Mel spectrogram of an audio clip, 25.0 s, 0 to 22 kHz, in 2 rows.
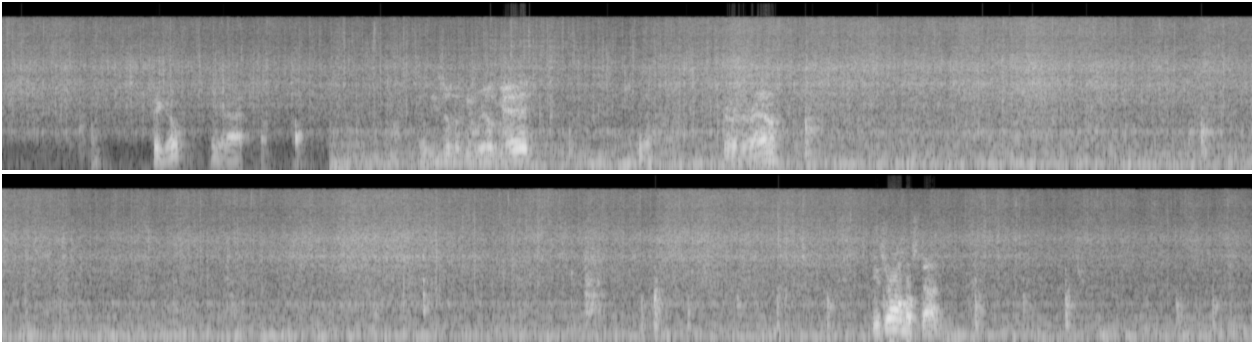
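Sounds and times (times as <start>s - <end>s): mushrooms sizzling in a frying pan: 0.0s - 25.0s
spatula tapping a pan: 7.9s - 8.3s, 11.8s - 13.1s, 17.6s - 21.1s, 22.1s - 23.5s, 24.2s - 24.9s.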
